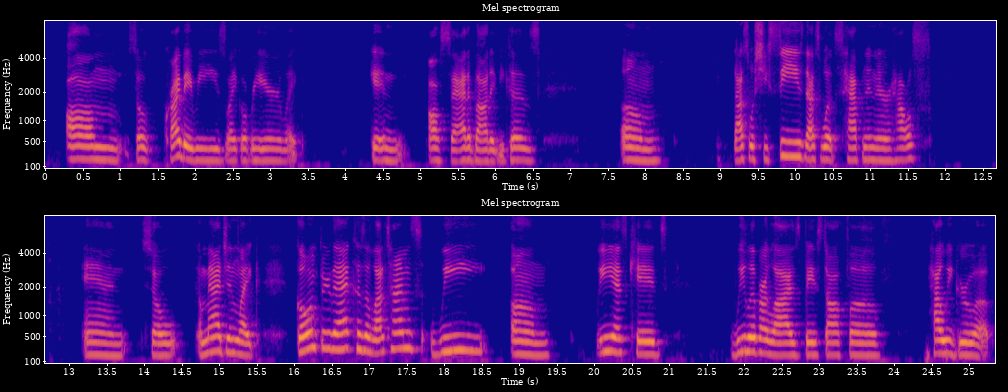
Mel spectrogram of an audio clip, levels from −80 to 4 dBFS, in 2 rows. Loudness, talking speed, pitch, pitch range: -27 LUFS, 125 wpm, 195 Hz, 180-210 Hz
